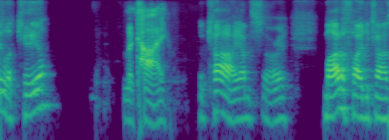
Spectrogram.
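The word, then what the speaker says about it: Lacaille: From past topics, I believe it's pronounced Lakai. The L's are silent.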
